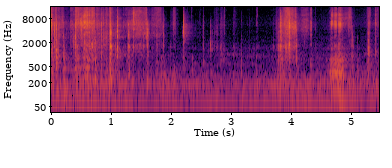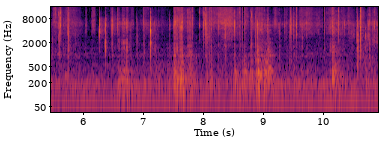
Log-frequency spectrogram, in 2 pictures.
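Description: A sheet of kami origami paper rustling and crinkling as it is folded in half by hand and the fold is pressed and smoothed flat. It comes in irregular spells of rustling, with a quieter pause about two to three and a half seconds in.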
